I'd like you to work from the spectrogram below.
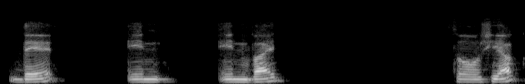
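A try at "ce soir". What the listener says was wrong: শিয়া, শিয়া মানে কুকুর, শিয়া না, এটা সোয়া,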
